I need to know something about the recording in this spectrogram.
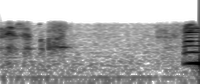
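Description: A voice trails off, then a quiet pause with only a faint steady low hum, and speech starts again near the end.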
